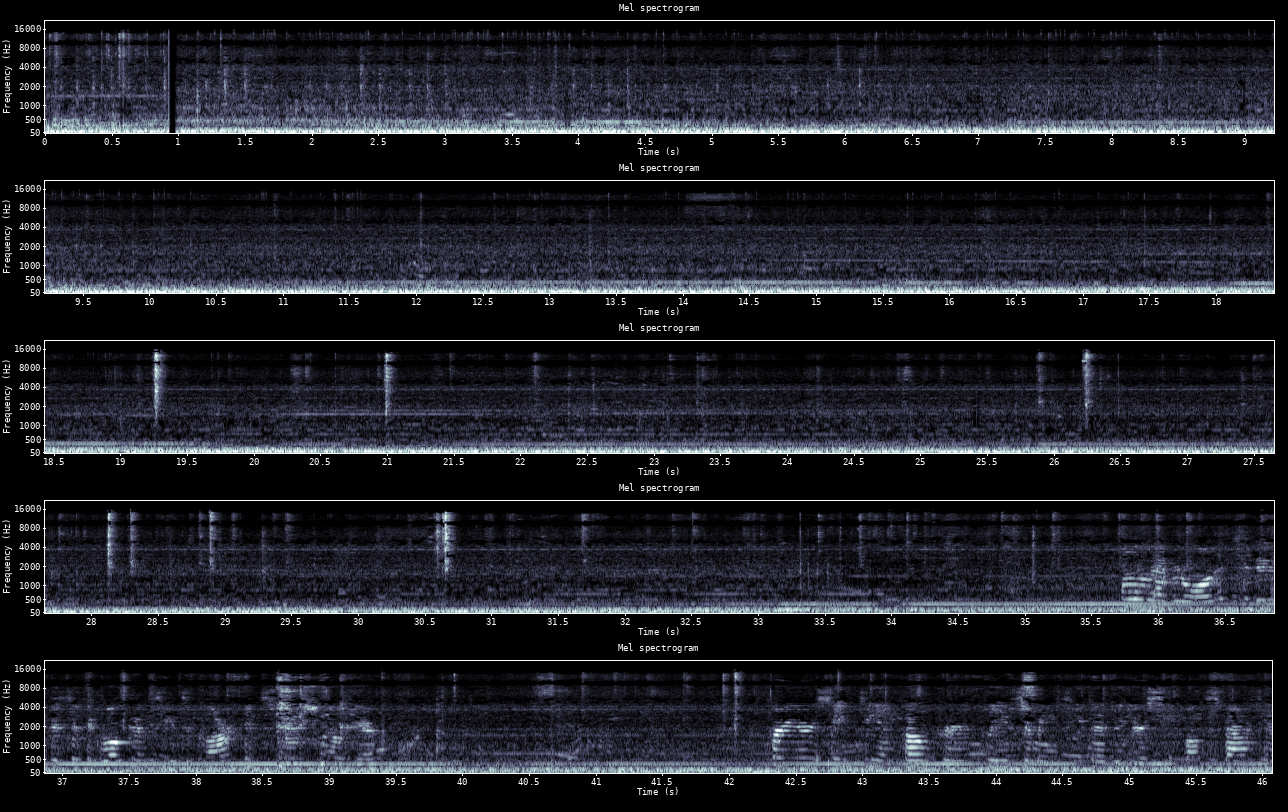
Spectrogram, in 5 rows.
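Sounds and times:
jet cabin rumble: 0.0s - 46.0s
falling jet engine tone: 30.8s - 46.0s.

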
